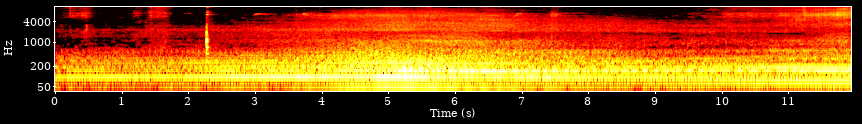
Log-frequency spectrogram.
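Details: A steady low engine rumble from a passing vehicle fills the recording, with a single sharp click near two seconds and no animal calls.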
